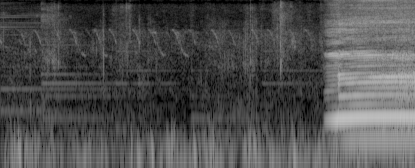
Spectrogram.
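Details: A calf calling for its mother: after about three seconds of faint twittering and low rumbling, a loud, steady, drawn-out moo bursts in and holds to the end.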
